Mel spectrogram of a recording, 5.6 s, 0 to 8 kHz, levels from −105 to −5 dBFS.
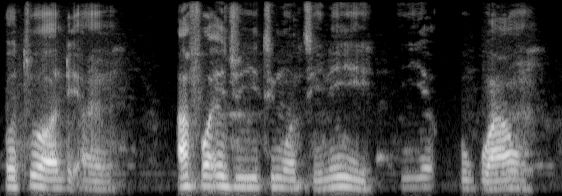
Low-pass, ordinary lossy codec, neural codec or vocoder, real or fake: none; none; none; real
